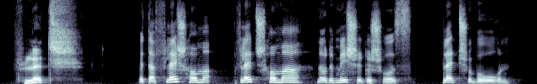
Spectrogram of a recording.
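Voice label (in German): "flaeddsch", wittlicher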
